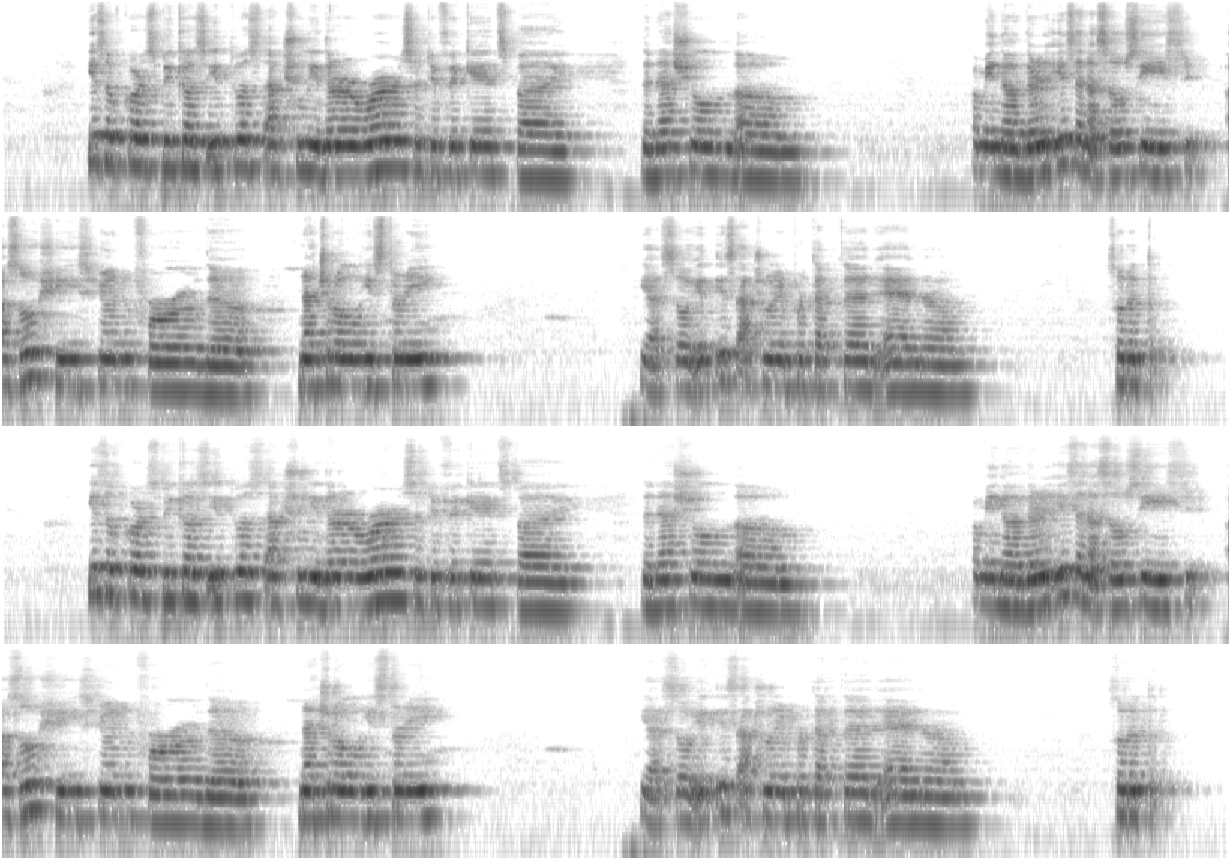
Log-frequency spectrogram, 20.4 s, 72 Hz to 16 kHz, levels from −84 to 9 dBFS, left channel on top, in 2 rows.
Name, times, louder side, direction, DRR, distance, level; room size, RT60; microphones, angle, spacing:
voice 1, 0.7-4.7 5.3-6.7 8.1-9.9 10.2-12.3 12.7-13.8 15.5-18.3 19.5-19.8, left 1 dB, 65° left, 0 dB, 5.0 m, -24 dB
26.0 x 13.0 x 3.3 m, 0.63 s
head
